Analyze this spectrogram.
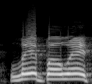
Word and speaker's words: Libowitz: I present you the one and only libowitz I know I said your name wrong how do you say it again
